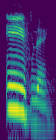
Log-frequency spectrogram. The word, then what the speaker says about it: evening: good evening do you know which words we stress evening that's right evening so we say it louder and longer now listen carefully good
